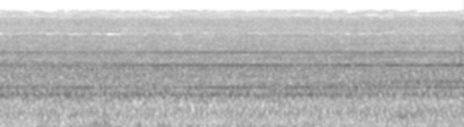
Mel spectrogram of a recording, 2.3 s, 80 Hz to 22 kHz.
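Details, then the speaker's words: Cisco Catalyst 3560-X switch that won't power on or boot, with no lights: loud, abnormal steady fan roar with fixed whistling tones from the power supply fan, blamed on a failed power supply. "so the power supply fund makes a lot of noise so let's log in let's see and the switch doesn't power you can hear the noise that is coming from the fan which is this is not normal"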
